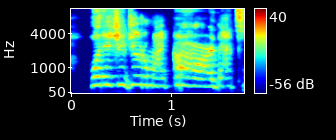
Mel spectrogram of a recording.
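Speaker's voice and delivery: high, shrill screaming outburst. Retelling how the husband screamed at the valet: imitating husband screaming. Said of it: "my husband starts screaming at the valet".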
